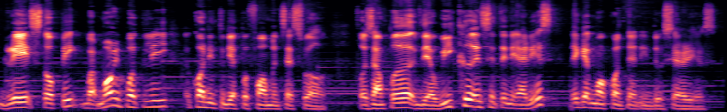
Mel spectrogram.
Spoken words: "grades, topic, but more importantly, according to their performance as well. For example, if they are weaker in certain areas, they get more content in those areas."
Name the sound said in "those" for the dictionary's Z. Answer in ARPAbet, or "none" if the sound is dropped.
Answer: S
